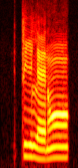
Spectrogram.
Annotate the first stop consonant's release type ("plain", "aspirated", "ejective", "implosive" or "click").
plain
